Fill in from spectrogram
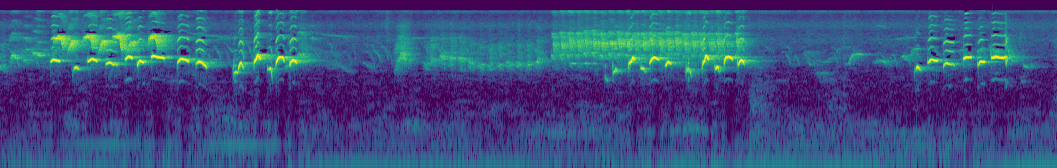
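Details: Repeated phrases of energetic Thick-billed white-eye song, a lure for new birds to join in: rapid bright chirping runs, a buzzy high passage in the middle, then another quick whistled burst.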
